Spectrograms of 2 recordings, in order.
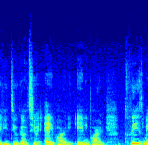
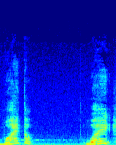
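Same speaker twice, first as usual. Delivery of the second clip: stunned disbelief; 9 semitones higher, much slower than usual. Retold or imitated. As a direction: react like you can't believe what you heard. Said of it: "And I'm just like".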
